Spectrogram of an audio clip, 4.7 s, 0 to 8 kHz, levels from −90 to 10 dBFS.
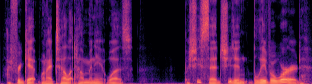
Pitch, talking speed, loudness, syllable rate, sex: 95 Hz, 230 wpm, -18 LUFS, 6.0 syllables/s, male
